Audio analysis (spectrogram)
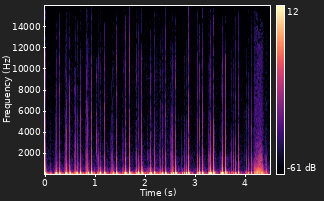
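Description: Fingertips and palms tap and pat the surface of a large, cushioned brown leather (or faux leather) upholstered headboard, with the recorder resting on top of it. Quick, soft, low thumps follow one another rapidly and irregularly, each fading almost at once. The pats end in a brief soft rustle.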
